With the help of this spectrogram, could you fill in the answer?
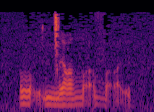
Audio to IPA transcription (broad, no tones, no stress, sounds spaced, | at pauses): lˠ ṵ ŋ͡ǀ ə ðˤ ə̰ zˤ ə̰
